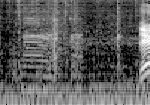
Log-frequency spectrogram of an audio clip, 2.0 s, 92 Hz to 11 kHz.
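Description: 2004 Jeep LJ's 4.0-litre inline-six running with a steady low rumble as it crawls slowly over rock. About half a second in, a short pitched call or squeal is heard over it.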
